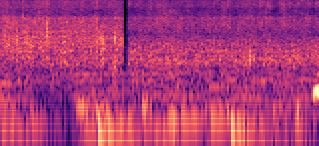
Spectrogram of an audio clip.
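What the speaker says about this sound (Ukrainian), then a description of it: "І все це смажимо до готовності на середньому вогні." Steady sizzling and crackling of onion and carrot frying in a pan, continuous and close, with faint scraping stirs underneath.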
